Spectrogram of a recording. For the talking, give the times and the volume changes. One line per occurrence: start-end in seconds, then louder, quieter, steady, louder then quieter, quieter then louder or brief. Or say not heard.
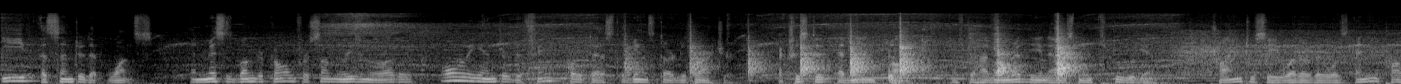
0.0-13.9 steady.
